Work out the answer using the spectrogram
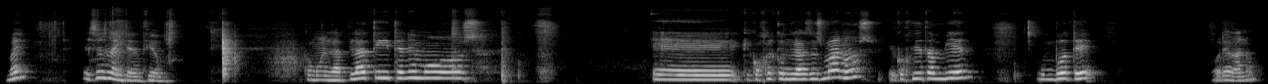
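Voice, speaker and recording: A woman's voice: a little high, slow, long pauses, a little mellow, a little hiss or hum. A woman with a Basque Spanish accent giving an online rhythm lesson, explaining patiently and chanting counting syllables aloud. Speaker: percussion teacher.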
